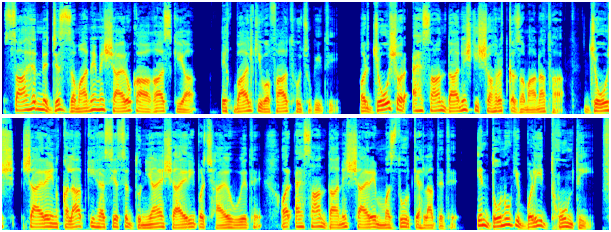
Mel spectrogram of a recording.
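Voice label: Urdu Narration, male voice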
